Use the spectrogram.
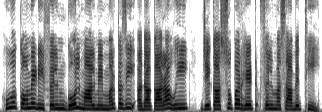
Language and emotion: Sindhi, neutral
